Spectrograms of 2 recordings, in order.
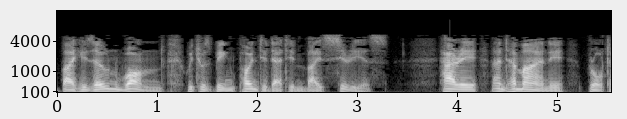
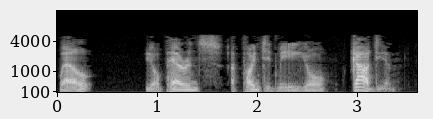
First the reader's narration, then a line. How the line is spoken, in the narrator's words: said Sirius stiffly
